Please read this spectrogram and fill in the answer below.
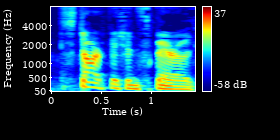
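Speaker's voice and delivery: slow, loud outburst. A narrator's reading. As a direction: say it loudly and slowly. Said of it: "he said loudly".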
